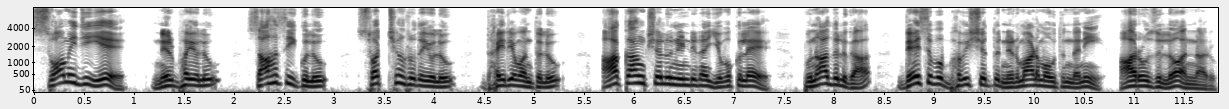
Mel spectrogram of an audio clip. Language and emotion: Telugu, neutral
